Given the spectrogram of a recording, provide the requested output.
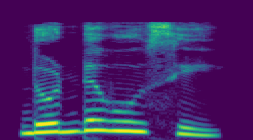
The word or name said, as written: ದೊಡ್ಡವೂಸಿ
